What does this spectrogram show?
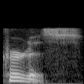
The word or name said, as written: Curtis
